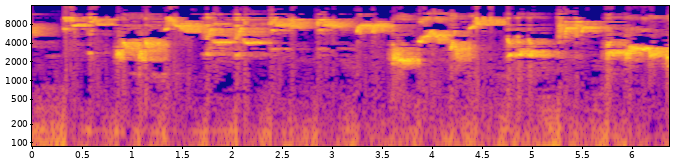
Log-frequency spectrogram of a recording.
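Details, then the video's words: Orange-headed thrush song played to teach and prompt stalled birds: a rich, fast-changing run of high whistles, slurred notes and mimicked-sounding phrases, shifting pitch every fraction of a second, continuous throughout. "PANCINGAN ANIS KEMBANG BELAJAR NGEPLONG COCOK UNTUK PANCINGAN ANIS KEMBANG MACET"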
